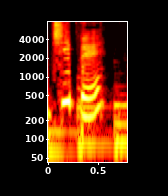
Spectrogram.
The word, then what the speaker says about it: 집에: The word JIB-E could be divided into two syllables, JIB-E. JIB is formed from the combination of the sounds of chiyut, e, and biyup. And e is just the sound of e itself with a placeholder e at the first position of the syllable.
